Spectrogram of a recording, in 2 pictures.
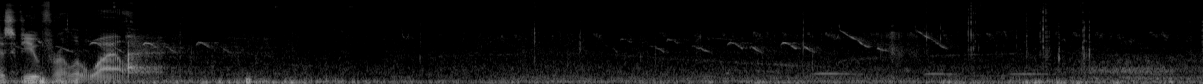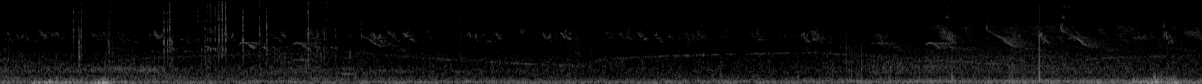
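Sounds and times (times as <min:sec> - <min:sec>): birds chirping: 0:00.0 - 0:24.0
faint distant siren wailing: 0:00.0 - 0:24.0.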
